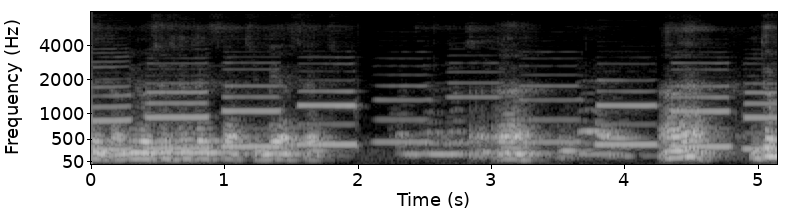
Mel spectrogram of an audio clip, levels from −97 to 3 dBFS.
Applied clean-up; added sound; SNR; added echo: none; Wind instrument, woodwind instrument; 6 dB; reverberation time 0.6 s.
